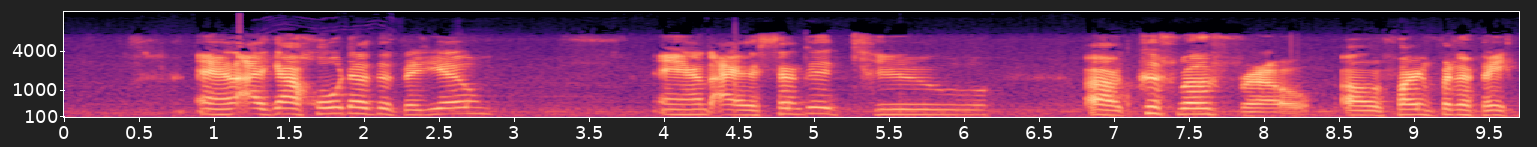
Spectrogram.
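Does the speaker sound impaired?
Yes: cerebral palsy, mild; speech impediment, sounds like Wendy's drive-thru speaker box, may sound drunk.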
